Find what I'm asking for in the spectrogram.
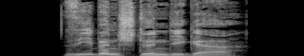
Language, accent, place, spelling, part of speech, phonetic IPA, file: German, Germany, Berlin, siebenstündiger, adjective, [ˈziːbn̩ˌʃtʏndɪɡɐ], De-siebenstündiger.ogg
- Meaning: inflection of siebenstündig: 1. strong/mixed nominative masculine singular 2. strong genitive/dative feminine singular 3. strong genitive plural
